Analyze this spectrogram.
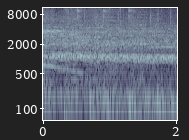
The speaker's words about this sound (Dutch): dit is het duo Giegel geen spiegel zonder goochel. Dus ook uw applaus voor Goochel.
